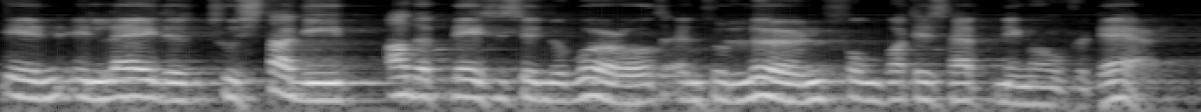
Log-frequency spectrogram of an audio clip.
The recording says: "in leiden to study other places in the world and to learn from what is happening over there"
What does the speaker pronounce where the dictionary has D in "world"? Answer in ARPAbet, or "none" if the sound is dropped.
D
